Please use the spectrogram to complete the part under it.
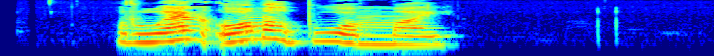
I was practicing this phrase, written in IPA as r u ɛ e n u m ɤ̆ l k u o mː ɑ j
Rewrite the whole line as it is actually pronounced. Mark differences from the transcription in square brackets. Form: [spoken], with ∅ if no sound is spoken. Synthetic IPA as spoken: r u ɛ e n [o] m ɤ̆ l [p] u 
